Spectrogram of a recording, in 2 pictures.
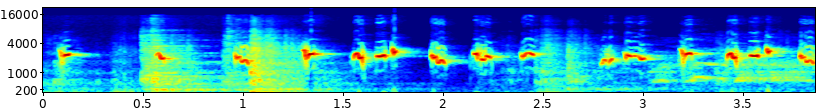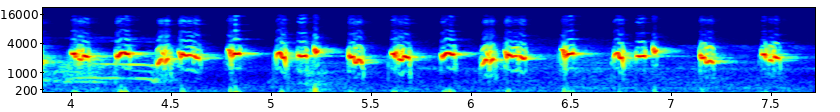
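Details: A yellow-vented bulbul sings a continuous, rapid series of rich, bubbly whistled notes. A loud rustling noise is heard in the first second and a faint thin whistle appears midway.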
